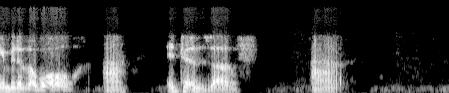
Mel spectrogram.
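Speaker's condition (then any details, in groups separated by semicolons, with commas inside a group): Cerebral palsy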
